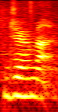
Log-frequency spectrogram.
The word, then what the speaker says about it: Germain: of that, I'm going to mix some Saint Germain. It's another color by MAC only. It's like a really... Huh? Say this again. I'm going to Saint Germain. I'll sound. Okay, so Saint Germain. Germain, okay.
